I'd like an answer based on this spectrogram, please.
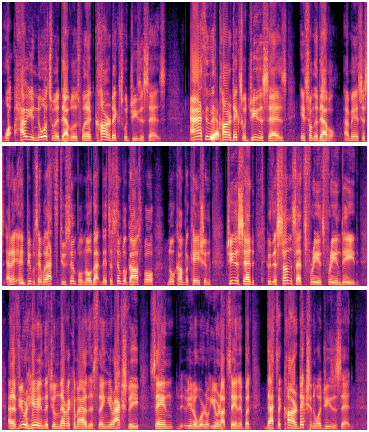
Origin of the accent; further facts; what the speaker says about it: Dundalk, County Louth, Ireland; also born or lived in Mayo; now in United States; I live in the United States, but I'm originally from Ireland. I was actually born in Mayo in the West and moved to Dundalk.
